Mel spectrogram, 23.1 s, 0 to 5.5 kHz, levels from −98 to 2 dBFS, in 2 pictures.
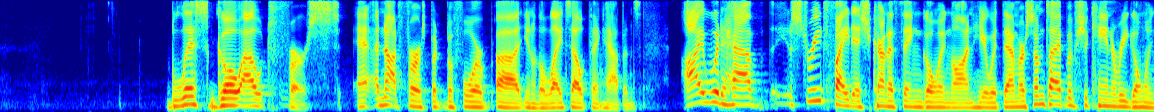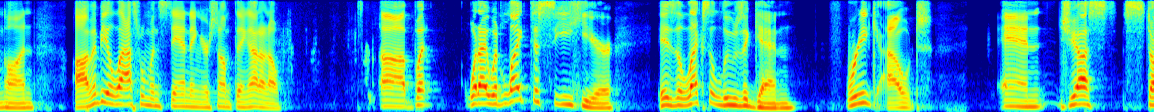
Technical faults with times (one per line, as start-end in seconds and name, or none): none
